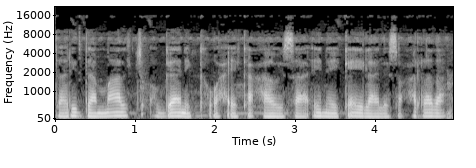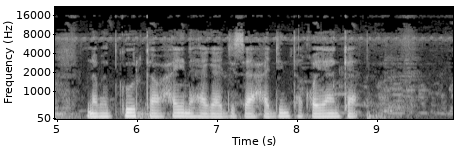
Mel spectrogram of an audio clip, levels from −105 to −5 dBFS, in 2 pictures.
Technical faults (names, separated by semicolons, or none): MP3 compression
